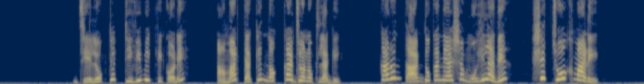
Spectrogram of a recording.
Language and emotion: Bengali, disgusted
